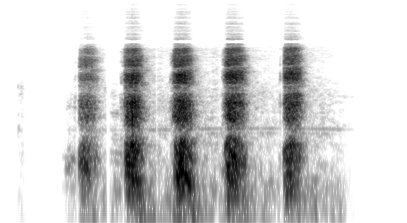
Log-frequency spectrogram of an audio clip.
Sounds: Sniff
